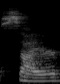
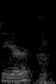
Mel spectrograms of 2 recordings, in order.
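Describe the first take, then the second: First: The name rhymes with 'fire'. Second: The name rhymes with 'fear'. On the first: This is how most people read the spelling. The speaker calls it wrong. "most people want to call it Sire because of the Y" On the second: This is how the name is really said. The speaker calls it right. "How the Y is kind of silent"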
